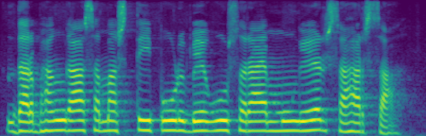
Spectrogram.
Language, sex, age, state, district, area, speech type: Maithili, female, 45-60, Bihar, Begusarai, urban, spontaneous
